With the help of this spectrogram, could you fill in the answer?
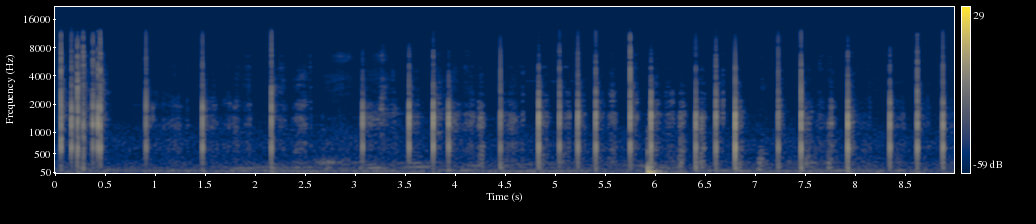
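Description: A fingertip fitted with a paperclip-tipped nail traces and scratches the glossy cardboard cover of the same hardcover picture book, *Myths*, throughout. A quick burst of sharp, dry clicks opens the clip, then crisp, bright taps follow at a steady, spaced pace. Faint scratching and a low, quiet hum sit between the hits.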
